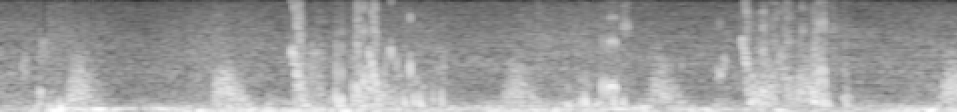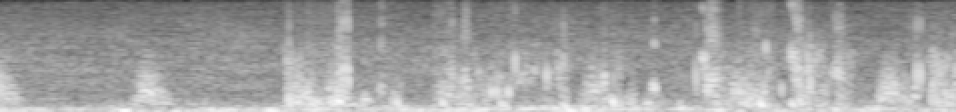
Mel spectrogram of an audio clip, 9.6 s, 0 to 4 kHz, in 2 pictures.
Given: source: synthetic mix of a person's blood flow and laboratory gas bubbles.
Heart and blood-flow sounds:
Doppler ultrasound of blood flow; subclavian vein
0.00-0.02 s: bubbles
0.10-0.15 s: bubbles
0.18-0.28 s: bubbles
1.44-2.25 s: bubbles
2.69-2.72 s: bubbles
2.81-3.17 s: bubbles
3.57-3.65 s: bubbles
3.69-4.27 s: bubbles
6.18-6.82 s: bubbles
6.95-7.66 s: bubbles
7.77-8.10 s: bubbles
8.24-9.06 s: bubbles
9.33-9.57 s: bubbles
From the record:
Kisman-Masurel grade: 332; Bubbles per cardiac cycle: rolling drumbeat, 9 or more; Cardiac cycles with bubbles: 50 to 99%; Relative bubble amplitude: moderate (0.250 to 0.450); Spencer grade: 3 (all of the cardiac periods contain showers or single bubble signals, but not dominating or overriding the cardiac motion signals); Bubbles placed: anywhere in the cardiac cycle

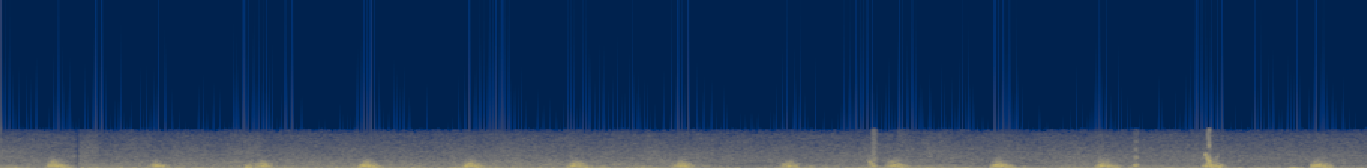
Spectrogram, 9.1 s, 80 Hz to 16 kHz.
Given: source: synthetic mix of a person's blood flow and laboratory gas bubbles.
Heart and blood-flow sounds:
Doppler ultrasound of blood flow; subclavian vein
5.77-5.88 s: bubbles
5.97-6.08 s: bubbles
7.53-7.61 s: bubbles
8.01-8.12 s: bubbles
From the record:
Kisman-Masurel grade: 123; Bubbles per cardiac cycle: 1 to 2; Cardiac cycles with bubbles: 10 to 50%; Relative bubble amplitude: loud (0.450 to 0.775); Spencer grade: 2 (many but less than half of the cardiac periods contain bubble signals, singularly or in groups); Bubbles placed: anywhere in the cardiac cycle

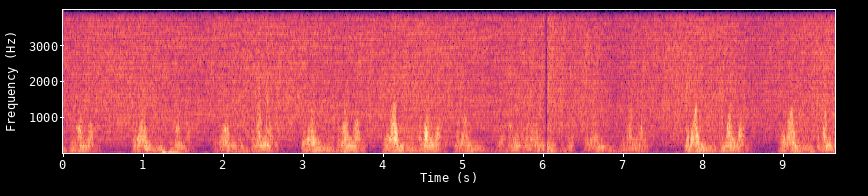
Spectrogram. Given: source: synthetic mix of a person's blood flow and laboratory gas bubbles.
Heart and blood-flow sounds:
Doppler ultrasound of blood flow; precordium
2.42-2.47 s: bubbles
2.53-2.56 s: bubbles
From the record:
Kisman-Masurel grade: 111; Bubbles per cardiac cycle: 1 to 2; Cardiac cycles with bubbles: 1 to 10%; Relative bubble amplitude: barely perceptible (0.100 to 0.250); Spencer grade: 1 (occasional bubble signal discernible with the cardiac motion signal, with majority of cardiac periods free of bubbles); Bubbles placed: only in the low amplitude regions of the cardiac cycle

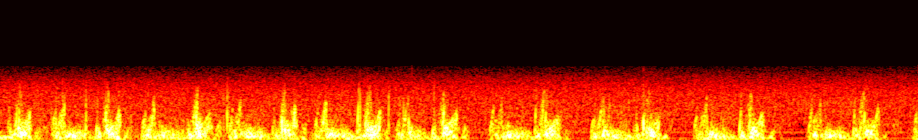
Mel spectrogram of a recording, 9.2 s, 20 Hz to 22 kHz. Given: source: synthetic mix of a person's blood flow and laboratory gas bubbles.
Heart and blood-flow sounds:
Doppler ultrasound of blood flow; precordium
6.41-6.54 s: bubbles
From the record:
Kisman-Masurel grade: 113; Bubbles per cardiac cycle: 1 to 2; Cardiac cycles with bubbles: 1 to 10%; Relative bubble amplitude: loud (0.450 to 0.775); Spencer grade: 1 (occasional bubble signal discernible with the cardiac motion signal, with majority of cardiac periods free of bubbles); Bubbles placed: anywhere in the cardiac cycle

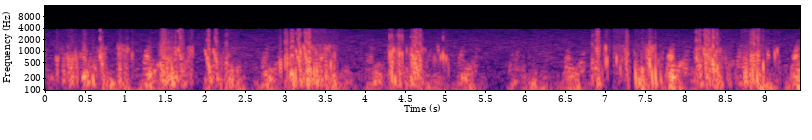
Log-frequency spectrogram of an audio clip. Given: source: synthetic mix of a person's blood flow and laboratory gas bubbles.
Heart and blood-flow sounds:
Doppler ultrasound of blood flow; precordium
0.00-0.02 s: bubbles
0.11-0.78 s: bubbles
0.89-1.11 s: bubbles
1.41-1.86 s: bubbles
1.97-2.43 s: bubbles
2.90-3.66 s: bubbles
4.27-5.04 s: bubbles
6.81-7.06 s: bubbles
7.10-7.74 s: bubbles
8.10-8.62 s: bubbles
8.68-9.06 s: bubbles
9.08-9.19 s: bubbles
From the record:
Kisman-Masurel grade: 333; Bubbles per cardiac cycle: rolling drumbeat, 9 or more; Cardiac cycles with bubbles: 50 to 99%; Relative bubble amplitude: loud (0.450 to 0.775); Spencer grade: 3 (all of the cardiac periods contain showers or single bubble signals, but not dominating or overriding the cardiac motion signals); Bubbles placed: only in the low amplitude regions of the cardiac cycle

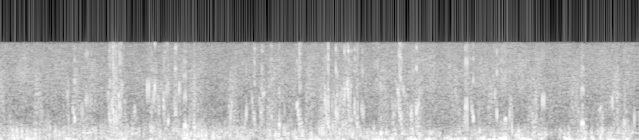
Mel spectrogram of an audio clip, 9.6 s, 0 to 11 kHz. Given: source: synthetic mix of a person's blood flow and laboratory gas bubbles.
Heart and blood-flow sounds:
Doppler ultrasound of blood flow; subclavian vein
0.94-1.49 s: bubbles
1.63-1.92 s: bubbles
1.98-2.14 s: bubbles
2.21-3.10 s: bubbles
3.46-3.56 s: bubbles
3.67-3.76 s: bubbles
3.79-4.14 s: bubbles
4.17-4.62 s: bubbles
4.78-5.50 s: bubbles
5.61-6.37 s: bubbles
6.97-7.30 s: bubbles
7.42-7.75 s: bubbles
7.98-8.23 s: bubbles
8.71-8.83 s: bubbles
8.96-9.30 s: bubbles
9.37-9.45 s: bubbles
9.48-9.58 s: bubbles
From the record:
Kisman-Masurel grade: 332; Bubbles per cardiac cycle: rolling drumbeat, 9 or more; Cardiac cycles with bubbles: 50 to 99%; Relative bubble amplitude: moderate (0.250 to 0.450); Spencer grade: 3 (all of the cardiac periods contain showers or single bubble signals, but not dominating or overriding the cardiac motion signals); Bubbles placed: anywhere in the cardiac cycle

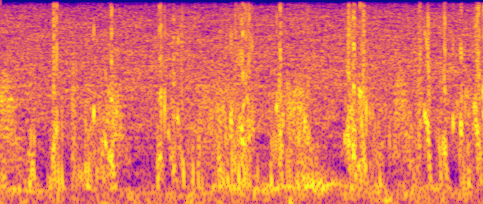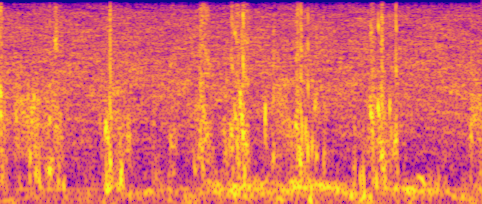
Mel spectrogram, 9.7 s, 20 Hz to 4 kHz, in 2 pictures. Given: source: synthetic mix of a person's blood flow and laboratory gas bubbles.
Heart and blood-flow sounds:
Doppler ultrasound of blood flow; subclavian vein
0.00-0.08 s: bubbles
0.19-0.39 s: bubbles
0.47-0.67 s: bubbles
0.73-1.23 s: bubbles
1.54-2.05 s: bubbles
2.12-2.62 s: bubbles
2.69-3.21 s: bubbles
3.38-3.93 s: bubbles
4.07-4.95 s: bubbles
5.08-5.51 s: bubbles
5.81-6.17 s: bubbles
6.34-6.62 s: bubbles
6.76-6.98 s: bubbles
7.06-7.37 s: bubbles
7.45-7.64 s: bubbles
7.76-8.03 s: bubbles
8.05-8.12 s: bubbles
8.35-8.86 s: bubbles
9.17-9.33 s: bubbles
9.53-9.57 s: bubbles
9.61-9.66 s: bubbles
From the record:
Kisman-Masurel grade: 242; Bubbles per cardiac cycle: several, 3 to 8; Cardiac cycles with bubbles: 100%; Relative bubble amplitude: moderate (0.250 to 0.450); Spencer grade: 3 (all of the cardiac periods contain showers or single bubble signals, but not dominating or overriding the cardiac motion signals); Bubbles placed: anywhere in the cardiac cycle

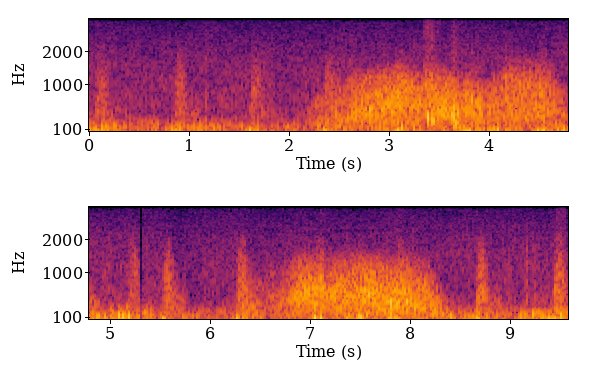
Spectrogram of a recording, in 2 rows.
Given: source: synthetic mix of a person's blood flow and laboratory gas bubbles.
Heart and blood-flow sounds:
Doppler ultrasound of blood flow; subclavian vein
3.35-3.51 s: bubbles
3.60-3.73 s: bubbles
9.46-9.55 s: bubbles
From the record:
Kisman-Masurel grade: 222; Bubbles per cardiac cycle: several, 3 to 8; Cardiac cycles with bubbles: 10 to 50%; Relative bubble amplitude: moderate (0.250 to 0.450); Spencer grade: 2 (many but less than half of the cardiac periods contain bubble signals, singularly or in groups); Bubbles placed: anywhere in the cardiac cycle

